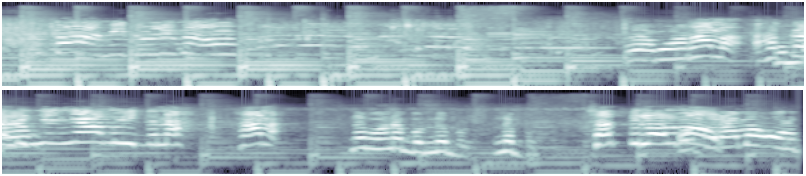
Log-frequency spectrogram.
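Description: Children's voices calling out to each other over background music with a steady, repeating bass line.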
